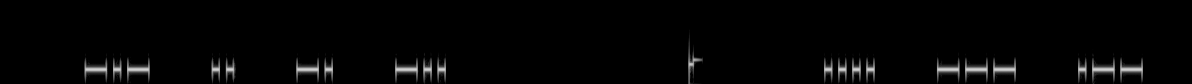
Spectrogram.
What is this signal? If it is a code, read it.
Morse code, heard as a keyed tone, about 17 wpm, spaced as for 10 wpm, 700 Hz. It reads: KIND HOW
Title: 3x Character Spacing - Top 200 Words - 17wpm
